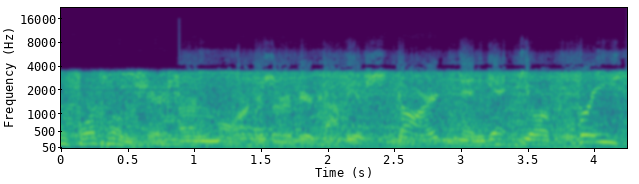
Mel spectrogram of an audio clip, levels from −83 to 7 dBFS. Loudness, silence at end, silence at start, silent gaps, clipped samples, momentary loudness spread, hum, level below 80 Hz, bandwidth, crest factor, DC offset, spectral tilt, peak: -11 LUFS; 0 s; 0 s; none; under 0.1%; 1 LU; none; -32 dBFS; 7.4 kHz; 10 dB; under 0.1%; -6.5 dB/octave; -2 dBFS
